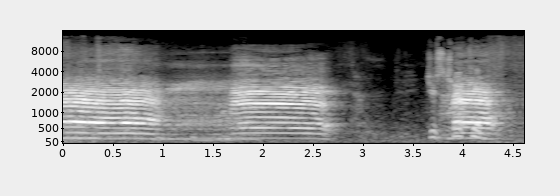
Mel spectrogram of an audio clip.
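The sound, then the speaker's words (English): A ewe bleats while giving birth to twin lambs, with three long, loud, strongly voiced bleats separated by short pauses and a quieter stretch before the last one. “Olivia steps in to help her deliver her twin lambs”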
